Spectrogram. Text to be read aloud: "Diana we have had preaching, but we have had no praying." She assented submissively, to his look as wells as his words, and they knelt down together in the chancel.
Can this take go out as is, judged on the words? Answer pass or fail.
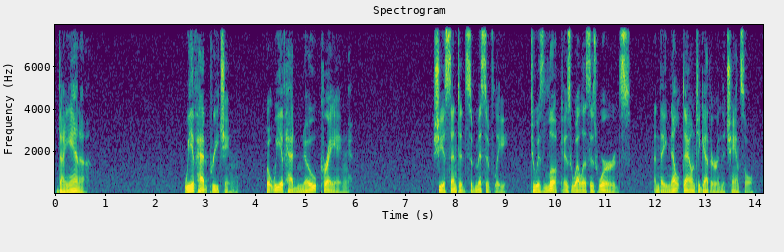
fail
